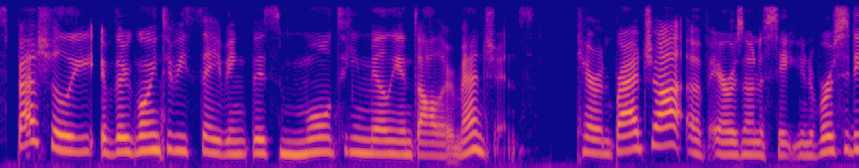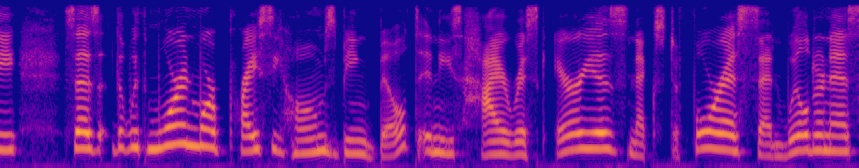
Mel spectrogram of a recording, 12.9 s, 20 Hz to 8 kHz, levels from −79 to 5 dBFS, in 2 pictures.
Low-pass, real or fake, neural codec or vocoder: 7.2 kHz; real; none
